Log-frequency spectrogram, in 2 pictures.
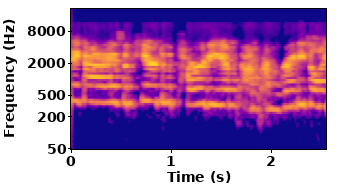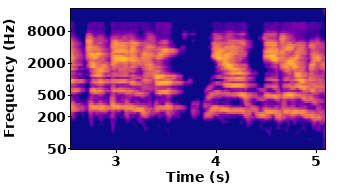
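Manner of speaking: high, eager voice, pitched way up.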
